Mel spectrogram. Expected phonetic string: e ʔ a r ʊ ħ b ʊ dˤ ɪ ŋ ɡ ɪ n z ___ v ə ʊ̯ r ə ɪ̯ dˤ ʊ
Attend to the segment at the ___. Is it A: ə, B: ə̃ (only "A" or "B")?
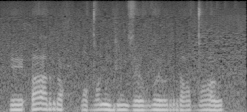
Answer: A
